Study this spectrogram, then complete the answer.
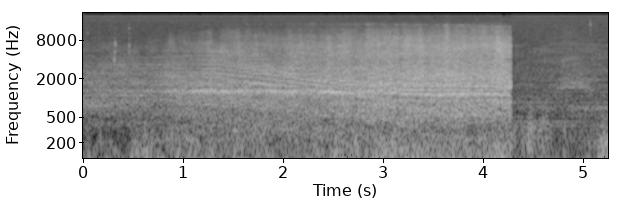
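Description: A turbine-powered model jet comes in to land with a loud, sustained high-pitched whine and roar that holds steady, then drops off sharply near the end.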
